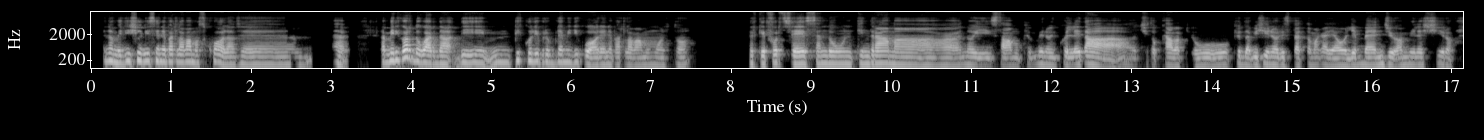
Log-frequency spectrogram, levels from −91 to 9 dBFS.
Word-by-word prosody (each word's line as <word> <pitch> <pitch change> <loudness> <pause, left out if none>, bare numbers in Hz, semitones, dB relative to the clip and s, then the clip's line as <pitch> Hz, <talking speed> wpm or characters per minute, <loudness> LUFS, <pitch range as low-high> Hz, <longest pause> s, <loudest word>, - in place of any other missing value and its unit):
E - - -9
no, 195 - +2
mi 160 -2 +1
dicevi 190 +1 0
se 190 - -1
ne 180 - +2
parlavamo 175 -1 +2
a - - -4
scuola, 160 -5 0
se 150 +1 -8 0.5
mhmm, 140 +3 -13 0.3
eh. 465 -1 -6
Mi 195 - +4
ricordo, 215 -1 +7
guarda, 155 -3 +5
di, 165 0 -1
mhmm, 165 +2 -6
Piccoli 195 -1 -2
problemi 170 0 -3
di 175 +1 -6
cuore, 135 -4 +3
ne 140 - -4
parlavamo 135 -1 -3
molto, 135 0 -9 0.7
perché 155 0 0
forse 165 -2 +2
essendo 150 0 +2
un 150 -1 -1
teen 150 -2 -4
drama 135 -4 +1
noi 130 -2 -4
stavamo 130 0 -1
più 135 - -17
o - - -15
meno 145 -1 -4
in 130 - -6
quell'età, 135 -3 +3
ci - - -13
toccava 130 -1 -1
più 130 +1 -4
più - - -7
da - - +1
vicino 140 +1 -1
rispetto 135 +1 -5
magari 130 -1 -2
a 125 - +2
Holly& 125 +1 +1
Benji 135 0 -1
o - - +1
a - - -2
Mila 135 +1 -5
e - - -2
Shiro. 140 +1 -5
140 Hz, 185 wpm, -23 LUFS, 130-165 Hz, 0.7 s, ricordo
